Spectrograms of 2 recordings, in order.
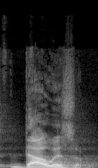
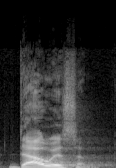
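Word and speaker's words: Taoism: The first of which is Daoism. You know, you pronounce the T like a D. Daoism um uh that comes from China.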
